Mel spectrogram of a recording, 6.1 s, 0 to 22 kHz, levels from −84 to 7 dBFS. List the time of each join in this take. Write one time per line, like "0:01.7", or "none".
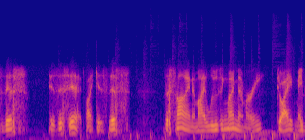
none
